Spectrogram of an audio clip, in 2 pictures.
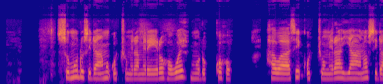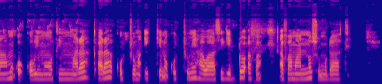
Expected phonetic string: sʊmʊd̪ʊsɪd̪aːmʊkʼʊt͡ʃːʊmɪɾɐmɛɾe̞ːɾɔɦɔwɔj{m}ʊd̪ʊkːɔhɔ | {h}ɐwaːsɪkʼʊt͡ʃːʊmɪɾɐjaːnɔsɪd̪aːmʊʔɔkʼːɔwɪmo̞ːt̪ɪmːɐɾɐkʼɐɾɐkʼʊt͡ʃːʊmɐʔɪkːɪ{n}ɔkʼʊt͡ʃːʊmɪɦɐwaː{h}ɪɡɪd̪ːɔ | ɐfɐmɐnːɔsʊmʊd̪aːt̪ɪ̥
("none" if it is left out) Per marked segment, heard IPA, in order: m, h, n, s

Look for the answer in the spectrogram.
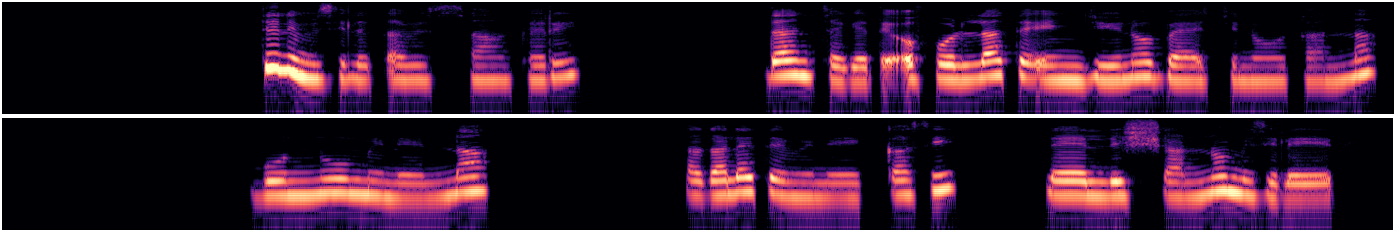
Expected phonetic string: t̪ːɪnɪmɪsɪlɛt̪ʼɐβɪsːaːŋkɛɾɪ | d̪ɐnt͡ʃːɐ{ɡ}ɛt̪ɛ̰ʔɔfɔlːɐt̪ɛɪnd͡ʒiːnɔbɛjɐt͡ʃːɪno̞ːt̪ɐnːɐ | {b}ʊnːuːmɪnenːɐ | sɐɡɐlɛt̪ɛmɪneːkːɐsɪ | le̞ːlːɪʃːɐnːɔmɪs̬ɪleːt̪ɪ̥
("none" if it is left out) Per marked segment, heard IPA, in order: ɡ, b

